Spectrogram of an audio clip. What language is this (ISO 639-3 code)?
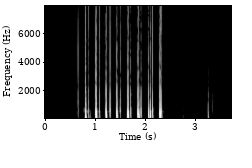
kat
